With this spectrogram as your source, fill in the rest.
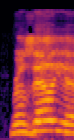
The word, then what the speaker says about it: Rosalia: Rosalia is how you pronounce that.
